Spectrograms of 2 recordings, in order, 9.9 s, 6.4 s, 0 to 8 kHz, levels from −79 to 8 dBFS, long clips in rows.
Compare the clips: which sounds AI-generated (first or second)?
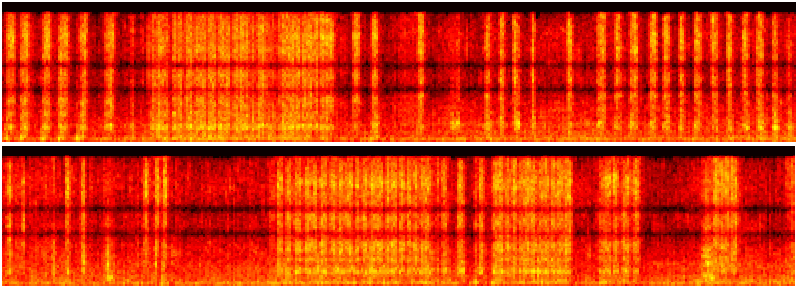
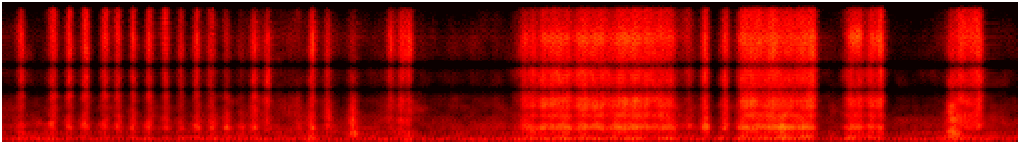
second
